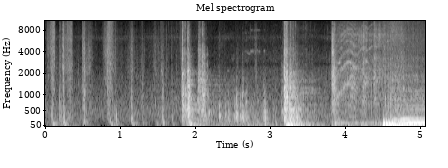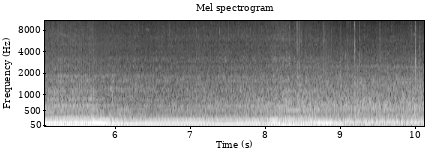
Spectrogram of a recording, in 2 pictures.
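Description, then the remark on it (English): A few clunks and door thumps, then an open jeep's engine starts with a loud low rumble and revs steadily as it pulls away, heading for shelter before a rainstorm, pitch rising and dipping with the throttle. “Let's jump into the jeep with Amari, quick!”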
